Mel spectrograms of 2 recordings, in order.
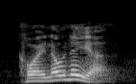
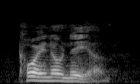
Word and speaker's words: koinonia: On the screen, you see now again the word koinonia.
